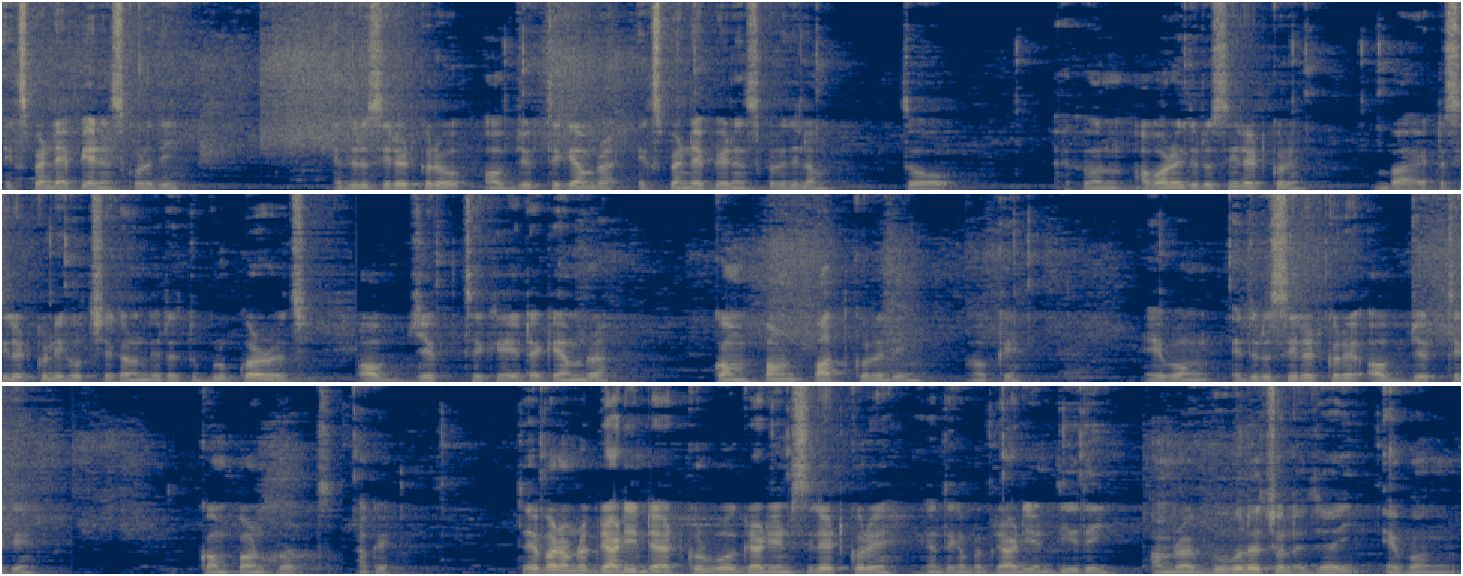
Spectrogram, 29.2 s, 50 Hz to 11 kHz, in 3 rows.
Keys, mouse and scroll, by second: 1.0 click, 2.0 click, 3.5 click, 4.8 click, 6.9 click, 12.0 click, 12.6 click, 16.1 click, 18.4 right click, 19.9 click, 21.7 click, 24.8 click, 26.3 click, 28.8 click.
